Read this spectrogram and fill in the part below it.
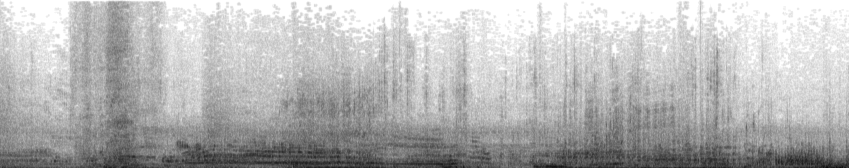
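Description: Plastic toy parts click and creak softly as hands bend them.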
